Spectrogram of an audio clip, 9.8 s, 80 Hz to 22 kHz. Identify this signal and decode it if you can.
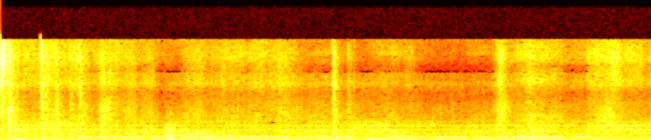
Morse code, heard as a keyed tone, hand-sent with a bug key, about 24 wpm, 600 Hz, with radio static, a steady whistle near 1860 Hz, room echo and the noise inside a lift. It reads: 8NZP3 BMI2T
